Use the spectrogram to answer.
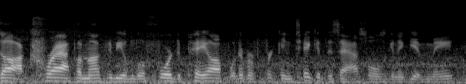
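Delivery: fast, rattled-off grumble; grumbling inner voice. Retold or imitated. Driver fretting about a ticket, fast grumble. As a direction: rush the annoyed grumble out. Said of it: "the worst thing I've ever had to fear".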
